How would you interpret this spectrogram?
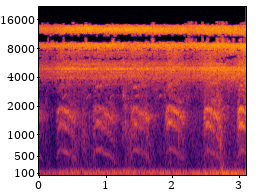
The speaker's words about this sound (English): Talking, having a conversation with my crows. That's me. That's my. You got a crow whistle. And they're talking back. He's answering me back.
